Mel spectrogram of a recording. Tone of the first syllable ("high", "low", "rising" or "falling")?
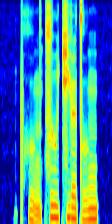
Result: low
